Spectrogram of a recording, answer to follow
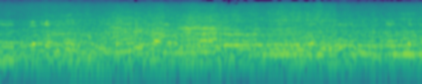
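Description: Race car engines running on the circuit, a steady drone that shifts slightly in pitch, with spectators talking over it.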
